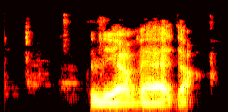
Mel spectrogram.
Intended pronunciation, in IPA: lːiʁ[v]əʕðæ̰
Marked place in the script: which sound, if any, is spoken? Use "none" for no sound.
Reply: v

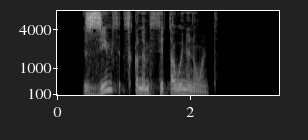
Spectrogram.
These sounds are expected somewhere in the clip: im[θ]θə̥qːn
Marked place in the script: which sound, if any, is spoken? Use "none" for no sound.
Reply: θ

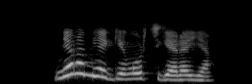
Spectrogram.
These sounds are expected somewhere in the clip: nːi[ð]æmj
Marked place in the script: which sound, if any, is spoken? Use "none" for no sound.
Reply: ʁ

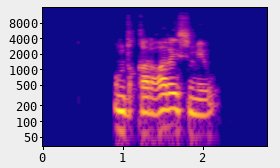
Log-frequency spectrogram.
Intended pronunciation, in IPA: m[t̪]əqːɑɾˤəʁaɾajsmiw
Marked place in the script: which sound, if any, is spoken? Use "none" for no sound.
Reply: d̪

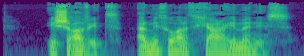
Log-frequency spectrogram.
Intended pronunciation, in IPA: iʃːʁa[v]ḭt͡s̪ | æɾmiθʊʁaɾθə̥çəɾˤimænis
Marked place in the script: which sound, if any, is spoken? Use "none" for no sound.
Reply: v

